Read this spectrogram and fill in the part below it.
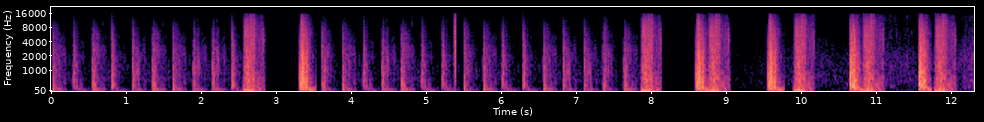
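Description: Quick footsteps patter on hard ground as a game character runs.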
